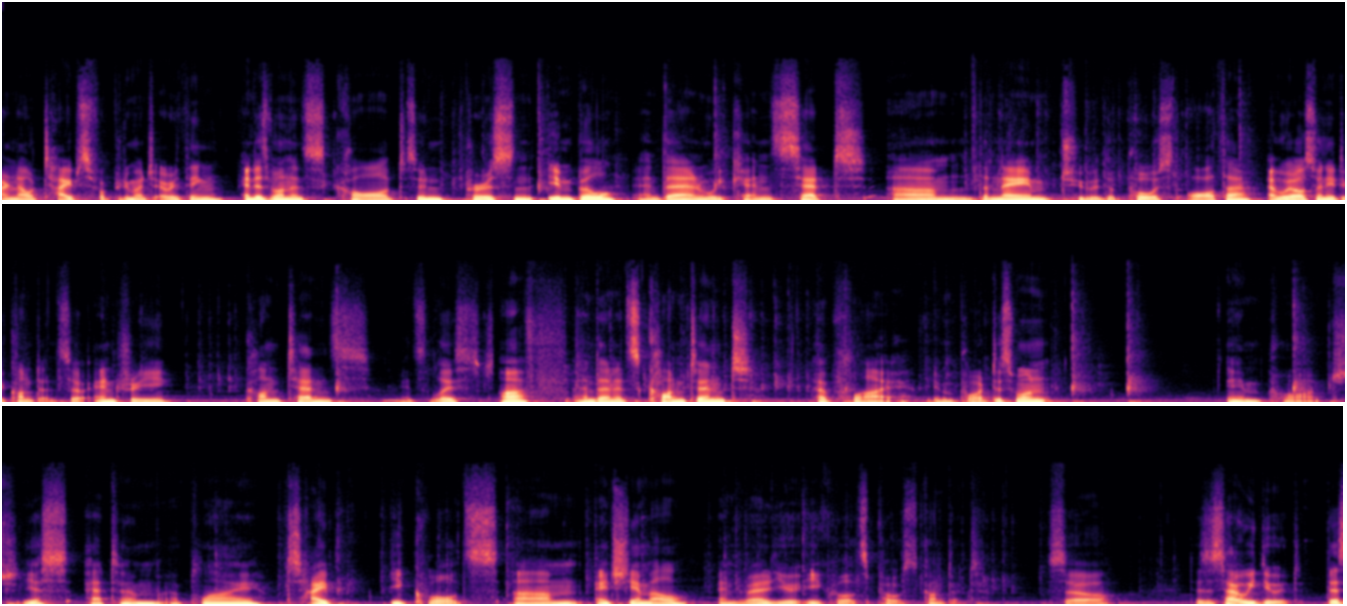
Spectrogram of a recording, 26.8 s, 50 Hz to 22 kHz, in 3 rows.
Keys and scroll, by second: 3.6 Return, 4.5 Return, 5.0 Return, 8.3 Return, 8.4 Down, 9.1 Return, 11.2 Return, 14.6 Return, 15.0 Left, 16.1 alt+Return, 17.6 Return, 18.0 super+Right, 24.9 Escape, 25.2 super+space, 25.7 super+s.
